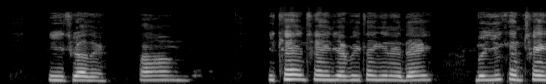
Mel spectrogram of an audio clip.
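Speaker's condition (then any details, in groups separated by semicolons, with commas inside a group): Cerebral palsy; from birth, wheelchair user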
